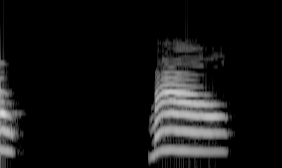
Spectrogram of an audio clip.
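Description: A pet cat meows indoors: a brief clipped mew, a pause, then a longer, louder drawn-out meow, close by and alone without talk.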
